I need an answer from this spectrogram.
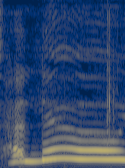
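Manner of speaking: gleeful high hello about the Steelers win; sing-song hello. Real, not acted. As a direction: toss in a high cheeky hello. Cheering Steelers win aside.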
